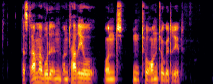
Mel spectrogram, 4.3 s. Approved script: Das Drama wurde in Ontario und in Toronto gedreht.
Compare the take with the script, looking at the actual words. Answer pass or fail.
pass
